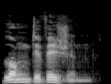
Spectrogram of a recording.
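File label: "long division", British English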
